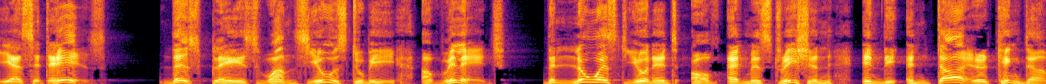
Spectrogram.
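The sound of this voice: In a cartoonish character voice at a medium pitch, a man speaks at a fairly slow pace on a very clean recording with a silent background.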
